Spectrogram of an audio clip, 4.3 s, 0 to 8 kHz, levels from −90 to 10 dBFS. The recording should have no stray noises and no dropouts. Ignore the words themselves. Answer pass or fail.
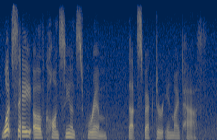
fail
